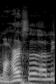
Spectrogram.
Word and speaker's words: Mahershala Ali: Is it Mahershala Ali? That's how you say it.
